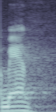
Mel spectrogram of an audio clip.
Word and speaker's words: ben: Ký hiệu là B, đọc là ben.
